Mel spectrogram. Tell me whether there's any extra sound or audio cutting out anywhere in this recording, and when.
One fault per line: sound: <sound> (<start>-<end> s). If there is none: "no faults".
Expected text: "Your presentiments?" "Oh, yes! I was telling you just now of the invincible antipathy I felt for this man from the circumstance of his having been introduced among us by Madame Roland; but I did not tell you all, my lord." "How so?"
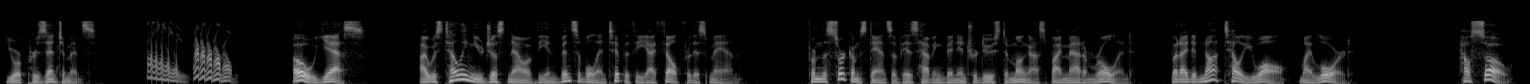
sound: chirp (1.5-2.4 s)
